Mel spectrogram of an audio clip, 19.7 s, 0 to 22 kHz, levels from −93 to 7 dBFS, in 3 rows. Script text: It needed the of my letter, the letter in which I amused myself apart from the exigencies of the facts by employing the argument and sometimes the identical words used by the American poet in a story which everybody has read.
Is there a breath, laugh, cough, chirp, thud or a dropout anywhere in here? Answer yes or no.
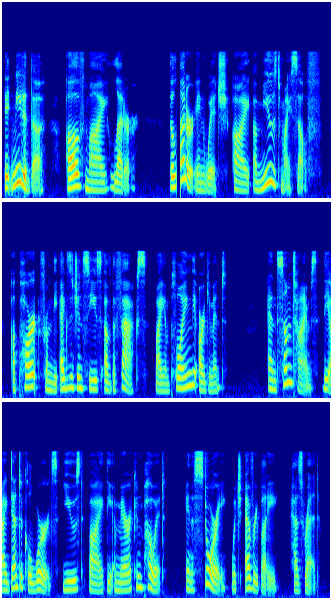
yes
